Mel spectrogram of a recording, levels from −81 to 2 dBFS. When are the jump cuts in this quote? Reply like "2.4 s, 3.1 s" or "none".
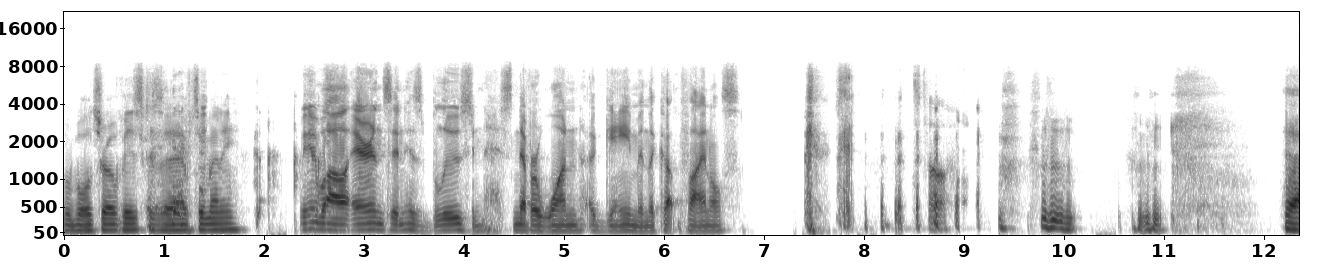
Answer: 4.1 s, 7.7 s, 9.3 s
